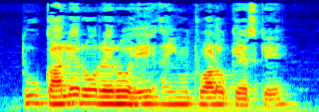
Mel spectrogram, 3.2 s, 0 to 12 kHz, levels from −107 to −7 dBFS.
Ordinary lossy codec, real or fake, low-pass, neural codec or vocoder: MP3, 64 kbps; real; 10.8 kHz; none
